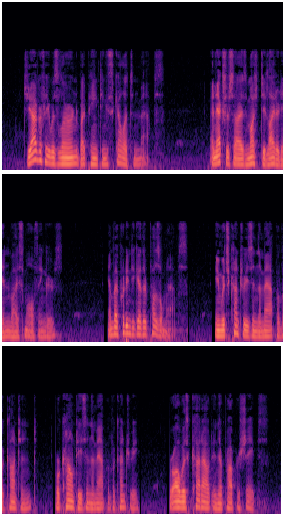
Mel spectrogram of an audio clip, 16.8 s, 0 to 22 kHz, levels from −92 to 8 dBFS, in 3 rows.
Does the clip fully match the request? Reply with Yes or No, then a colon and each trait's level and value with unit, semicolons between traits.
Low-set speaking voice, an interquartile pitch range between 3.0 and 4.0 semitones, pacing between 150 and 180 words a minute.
Yes: low, 100 Hz; average, 3.4 semitones; average, 165 wpm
